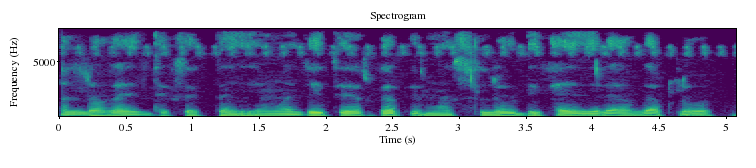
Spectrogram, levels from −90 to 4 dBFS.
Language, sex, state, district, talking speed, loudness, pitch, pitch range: Hindi, male, Bihar, Araria, 190 wpm, -18 LUFS, 100 Hz, 95-105 Hz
